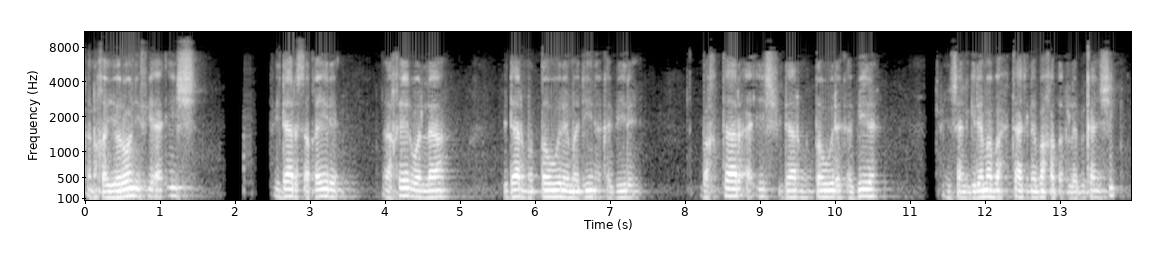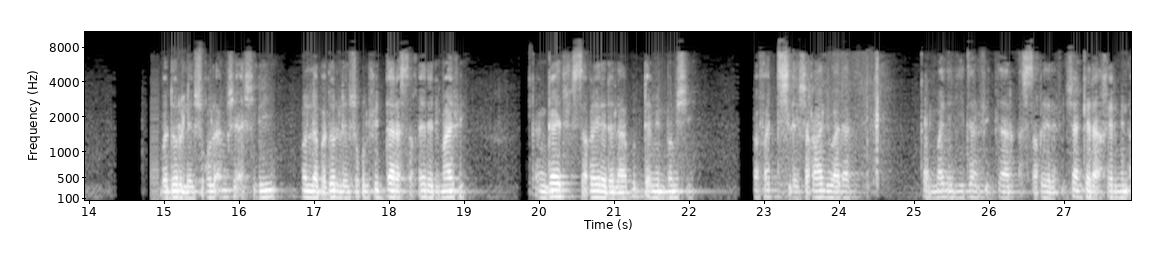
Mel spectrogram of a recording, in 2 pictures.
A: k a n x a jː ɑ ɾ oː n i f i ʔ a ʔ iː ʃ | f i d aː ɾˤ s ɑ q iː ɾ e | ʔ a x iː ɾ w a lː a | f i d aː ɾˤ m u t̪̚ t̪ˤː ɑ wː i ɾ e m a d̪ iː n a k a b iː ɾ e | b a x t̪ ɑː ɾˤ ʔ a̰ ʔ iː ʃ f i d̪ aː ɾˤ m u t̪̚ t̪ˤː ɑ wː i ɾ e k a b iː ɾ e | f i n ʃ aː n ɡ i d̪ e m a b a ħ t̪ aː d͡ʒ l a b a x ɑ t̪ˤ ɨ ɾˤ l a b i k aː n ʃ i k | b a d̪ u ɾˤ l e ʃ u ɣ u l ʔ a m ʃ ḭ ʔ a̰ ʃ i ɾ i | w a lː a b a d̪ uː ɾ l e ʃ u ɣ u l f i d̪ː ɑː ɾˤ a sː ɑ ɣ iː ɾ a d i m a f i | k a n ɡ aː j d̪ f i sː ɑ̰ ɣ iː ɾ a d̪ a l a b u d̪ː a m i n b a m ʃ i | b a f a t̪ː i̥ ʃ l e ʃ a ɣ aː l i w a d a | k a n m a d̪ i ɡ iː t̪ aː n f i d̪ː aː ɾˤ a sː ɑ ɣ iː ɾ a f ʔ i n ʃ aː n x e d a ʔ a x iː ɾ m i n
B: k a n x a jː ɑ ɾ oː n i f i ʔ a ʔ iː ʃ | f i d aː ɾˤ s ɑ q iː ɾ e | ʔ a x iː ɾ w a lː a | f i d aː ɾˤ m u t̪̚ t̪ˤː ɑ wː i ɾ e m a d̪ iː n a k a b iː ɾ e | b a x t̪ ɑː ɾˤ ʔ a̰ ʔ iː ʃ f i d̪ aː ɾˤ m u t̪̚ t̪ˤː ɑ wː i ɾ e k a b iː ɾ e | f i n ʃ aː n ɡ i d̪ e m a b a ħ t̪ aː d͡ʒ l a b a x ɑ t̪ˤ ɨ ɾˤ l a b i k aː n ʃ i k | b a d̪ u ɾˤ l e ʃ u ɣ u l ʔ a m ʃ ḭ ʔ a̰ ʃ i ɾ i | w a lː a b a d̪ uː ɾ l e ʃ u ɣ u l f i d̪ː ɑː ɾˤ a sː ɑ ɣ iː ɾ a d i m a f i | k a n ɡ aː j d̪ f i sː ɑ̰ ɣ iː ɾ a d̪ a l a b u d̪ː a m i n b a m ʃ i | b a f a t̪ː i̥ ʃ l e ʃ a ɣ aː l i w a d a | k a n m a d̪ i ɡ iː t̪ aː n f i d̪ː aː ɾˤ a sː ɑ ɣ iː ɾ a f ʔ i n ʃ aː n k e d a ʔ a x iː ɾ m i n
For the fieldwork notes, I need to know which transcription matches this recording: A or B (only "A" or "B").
B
